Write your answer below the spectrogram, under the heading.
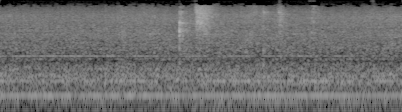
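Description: Steady low hum of a kitchen extractor fan, with a few faint clicks of metal utensils on crushed ice around the middle.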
